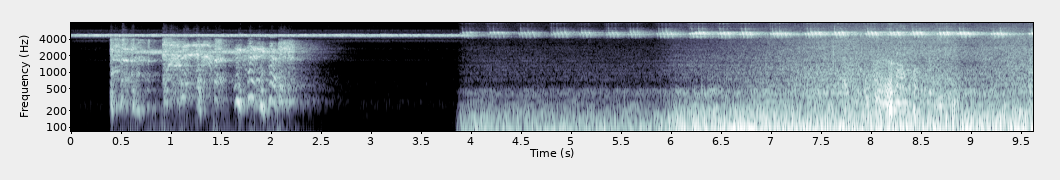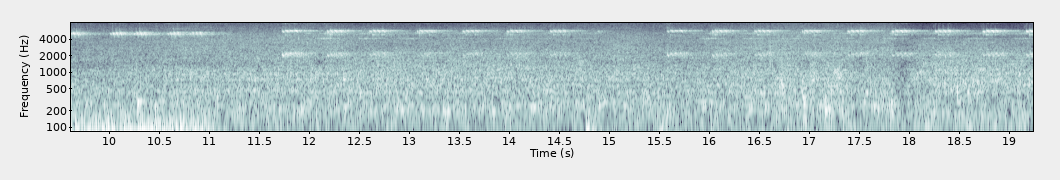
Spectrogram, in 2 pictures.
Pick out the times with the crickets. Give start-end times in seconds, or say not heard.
0.0-19.1.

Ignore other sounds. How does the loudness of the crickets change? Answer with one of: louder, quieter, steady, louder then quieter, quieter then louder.
louder.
